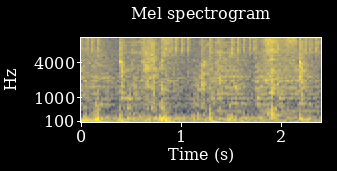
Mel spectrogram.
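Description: Faint background music with a steady beat, about two beats a second.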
